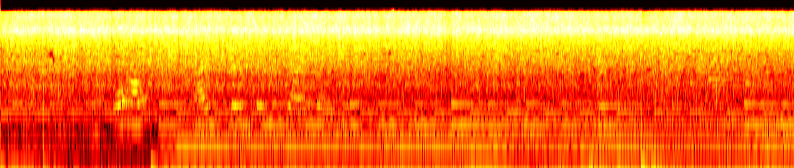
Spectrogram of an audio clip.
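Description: Tomato paste and fried onions sizzling in hot oil in a steel kadhai over a high flame, stirred with a metal spatula.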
